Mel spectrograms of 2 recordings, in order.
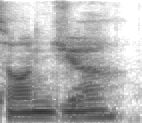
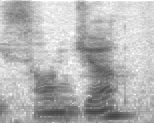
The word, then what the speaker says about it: Sonja: Sonia Comics yeah yeah I think it's pronounced Sanja just you know it's it's it's very ethnic yeah I know I've seen I've seen her the castle sorry I've seen who they've cast it's clearly Sanja another another Ginger side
